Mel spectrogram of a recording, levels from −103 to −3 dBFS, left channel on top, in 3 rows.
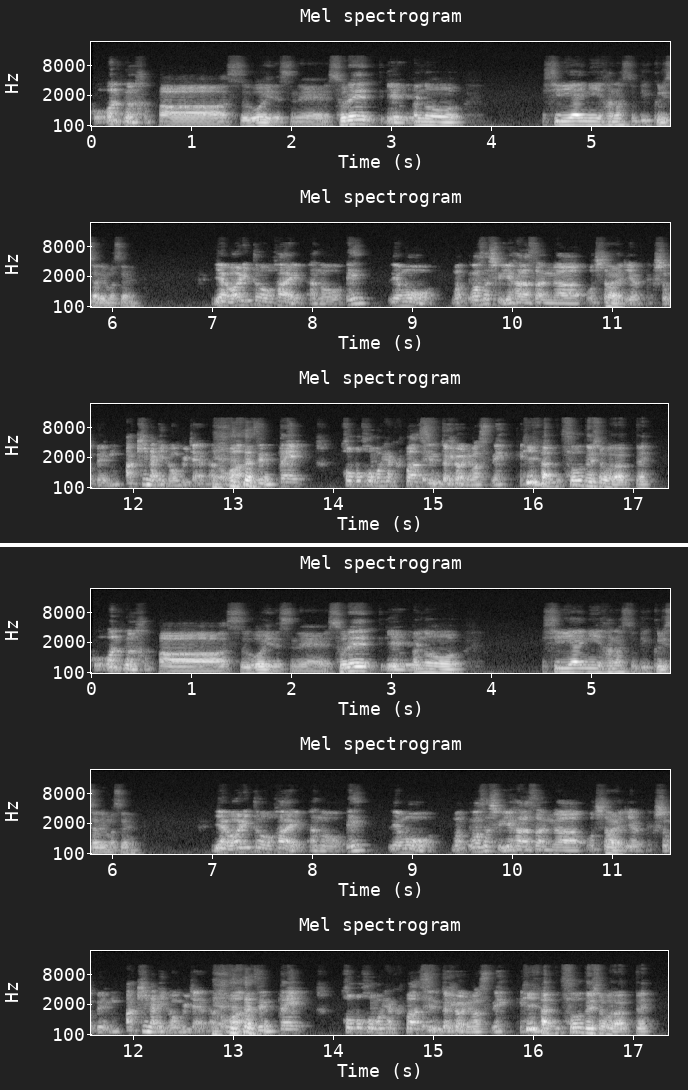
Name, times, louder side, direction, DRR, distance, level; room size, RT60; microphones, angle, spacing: voice 1, 0.0-0.6 3.0-3.4 7.0-8.5 8.8-13.6 14.1-15.7, equal, 15° left, 1.3 m, -26 dB
voice 2, 0.7-2.8 3.2-3.7 4.5-6.2 10.9-11.1 12.8-13.2 15.9-17.1, left 1 dB, 35° right, 1.1 m, -21 dB
3.7 x 2.3 x 2.9 m
head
